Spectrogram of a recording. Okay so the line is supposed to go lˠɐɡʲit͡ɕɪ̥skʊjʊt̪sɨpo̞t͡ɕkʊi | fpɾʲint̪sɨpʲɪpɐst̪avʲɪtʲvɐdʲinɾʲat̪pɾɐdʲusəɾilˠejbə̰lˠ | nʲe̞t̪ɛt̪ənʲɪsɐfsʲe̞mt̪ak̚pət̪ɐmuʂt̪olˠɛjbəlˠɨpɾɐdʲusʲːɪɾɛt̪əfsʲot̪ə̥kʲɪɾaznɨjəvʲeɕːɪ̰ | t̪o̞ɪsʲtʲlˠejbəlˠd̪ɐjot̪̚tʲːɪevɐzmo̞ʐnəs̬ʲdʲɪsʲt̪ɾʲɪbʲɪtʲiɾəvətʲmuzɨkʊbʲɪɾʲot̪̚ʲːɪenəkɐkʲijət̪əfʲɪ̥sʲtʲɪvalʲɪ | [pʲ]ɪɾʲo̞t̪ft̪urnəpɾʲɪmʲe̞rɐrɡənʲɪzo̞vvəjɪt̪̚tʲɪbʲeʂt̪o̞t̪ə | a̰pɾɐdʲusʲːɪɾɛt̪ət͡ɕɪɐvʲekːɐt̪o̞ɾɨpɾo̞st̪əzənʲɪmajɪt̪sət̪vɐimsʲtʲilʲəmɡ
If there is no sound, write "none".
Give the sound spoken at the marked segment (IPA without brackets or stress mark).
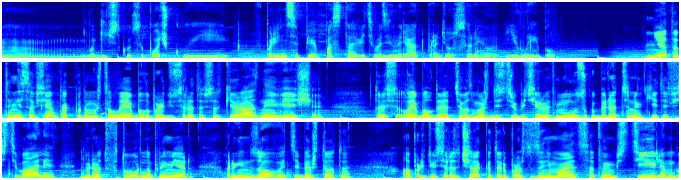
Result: bʲ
